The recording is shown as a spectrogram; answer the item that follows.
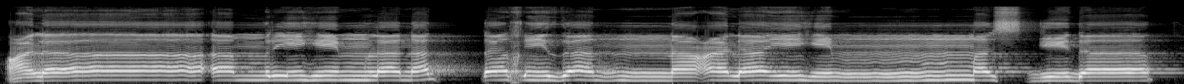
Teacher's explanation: Lanattakhizanna ini kha zalnya juga, kemudian kita tahan di tasydid nun, kemudian alaihim ini kita tahan juga, mim mati bertemu dengan mim idgham mimi, ini kita dengungkan karena masuk ke mim sehingga menimbulkan tasydid mim. Tasydid mim itu kita tahu bahwa dia itu membacanya berdengung.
